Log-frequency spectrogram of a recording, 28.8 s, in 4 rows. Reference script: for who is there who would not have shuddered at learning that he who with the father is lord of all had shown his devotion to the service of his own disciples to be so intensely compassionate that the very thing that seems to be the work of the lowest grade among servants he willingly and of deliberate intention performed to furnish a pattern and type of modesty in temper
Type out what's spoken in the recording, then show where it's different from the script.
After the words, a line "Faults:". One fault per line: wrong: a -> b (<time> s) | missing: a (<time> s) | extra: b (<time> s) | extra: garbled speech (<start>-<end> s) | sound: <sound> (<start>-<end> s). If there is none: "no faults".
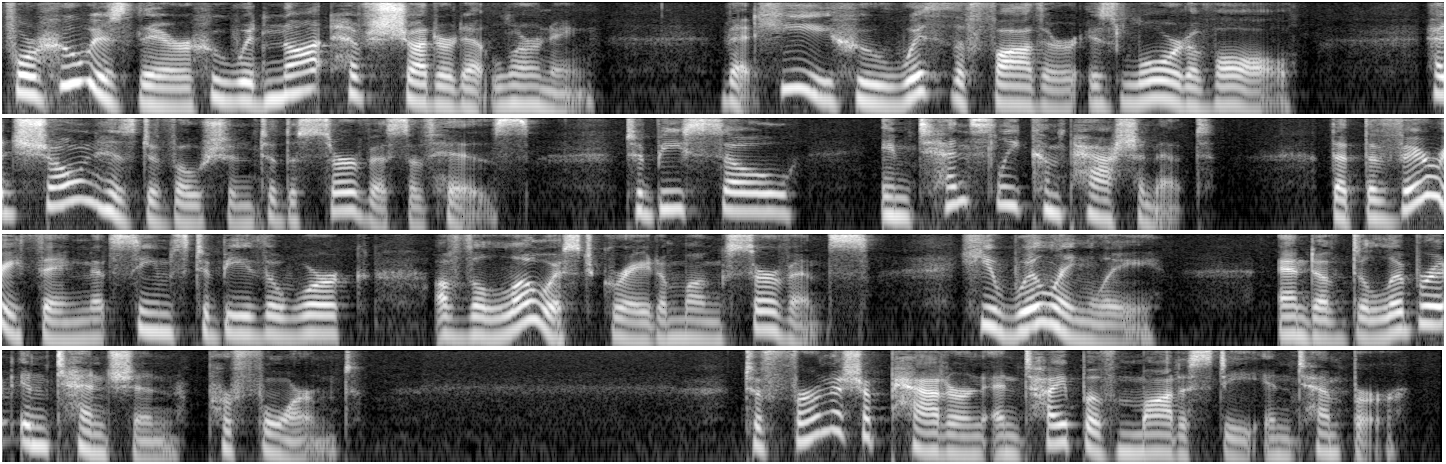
for who is there who would not have shuddered at learning that he who with the father is lord of all had shown his devotion to the service of his to be so intensely compassionate that the very thing that seems to be the work of the lowest grade among servants he willingly and of deliberate intention performed to furnish a pattern and type of modesty in temper
Faults:
missing: own disciples (9.8 s)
